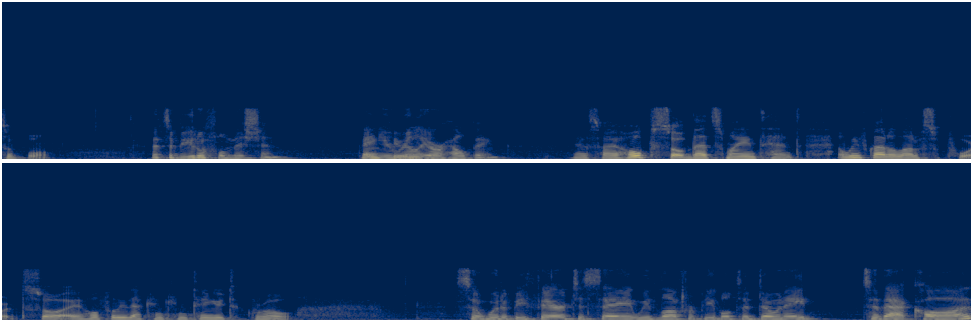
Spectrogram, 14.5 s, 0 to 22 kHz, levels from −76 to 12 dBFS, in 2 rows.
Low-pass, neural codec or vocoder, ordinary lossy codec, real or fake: 7.2 kHz; none; Opus, 64 kbps; real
